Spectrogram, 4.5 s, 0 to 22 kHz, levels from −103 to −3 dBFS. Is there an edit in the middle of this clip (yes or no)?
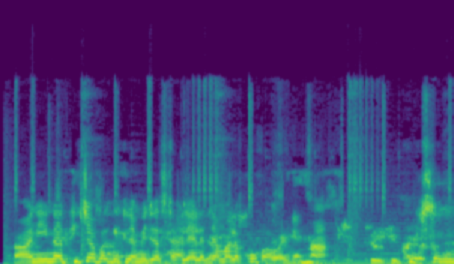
no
